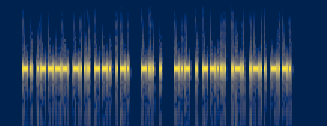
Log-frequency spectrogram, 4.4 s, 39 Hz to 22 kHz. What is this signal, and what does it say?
Morse code, heard as a keyed tone, about 49 wpm, 700 Hz. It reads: N1BGR DE KE7RLC
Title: USA Callsign DE Callsign 50wpm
